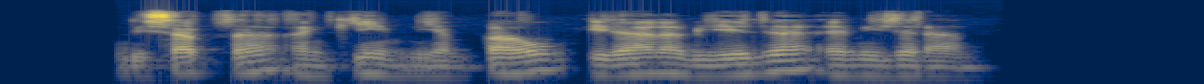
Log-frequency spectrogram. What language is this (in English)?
Catalan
